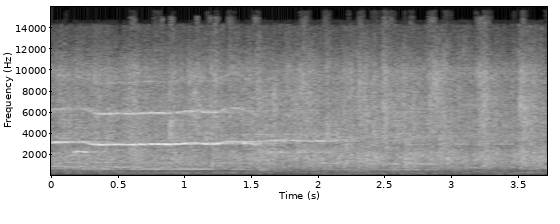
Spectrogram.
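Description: Steady audience applause fills a poetry mushaira at an international gathering, dense and continuous from start to finish with a high whistle threading through it, and no one talking over it.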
